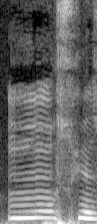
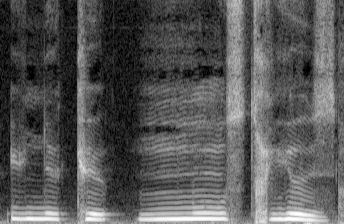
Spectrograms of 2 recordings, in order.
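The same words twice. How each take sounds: First: Monstrueuse said aloud and high, punched hard after the whisper; loud emphatic Monstrueuse; emphatic repeat. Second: Slow hushed whisper building suspense; drawn-out whisper on monstrueuse; dramatic whisper. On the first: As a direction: slam the word Monstrueuse out loud. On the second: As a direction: breathe it out slowly like a horror reveal. Dramatic reveal of the queue. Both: Acted.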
